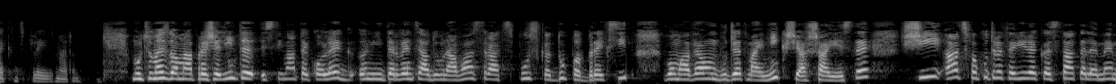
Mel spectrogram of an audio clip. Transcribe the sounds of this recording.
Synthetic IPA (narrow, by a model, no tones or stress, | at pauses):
knplizmɛ̰dm | mult̪sumes̬kd̪oamnəpɾe̞ʃe̞d̪int̪est̪imat̪e̞ko̞le̞ɡɨnint̪e̞rvent̪siad̪umneavoast̪ɾəat̪sʲspuskəd̪upəbɾe̞ksit̪vo̞maveaunbud͡ʒe̞t̪majmikʃiaʃaje̞st̪e̞ʃiat̪sʲfəkut̪re̞fe̞ɾiɾe̞kəst̪at̪e̞le̞me̞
